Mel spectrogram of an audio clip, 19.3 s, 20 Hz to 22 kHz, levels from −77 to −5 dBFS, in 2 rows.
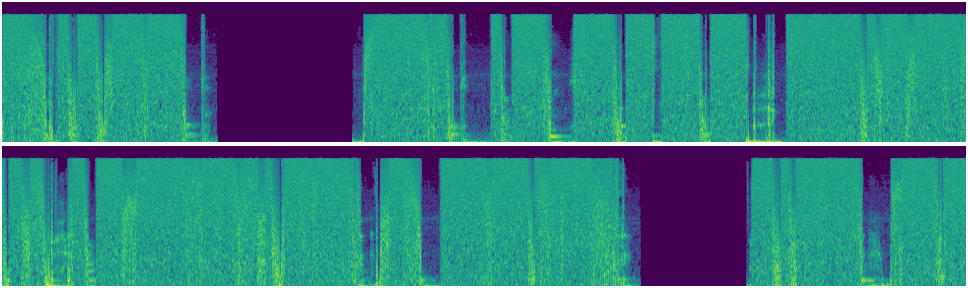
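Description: From start to finish the clip suffers from samples built from the wrong bytes: each value is assembled misaligned or byte-swapped, so the rapidly varying low-order bits land in the most significant position. The result is loud, harsh broadband noise, close to white on the loud passages.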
